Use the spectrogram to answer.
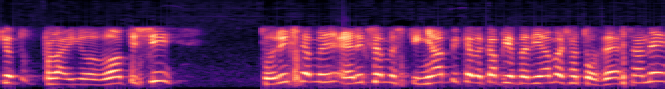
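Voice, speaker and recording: Ordinary pitch variation at a moderate pace. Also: man. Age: 70s. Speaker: fisherman. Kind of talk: interview testimony. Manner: halting.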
